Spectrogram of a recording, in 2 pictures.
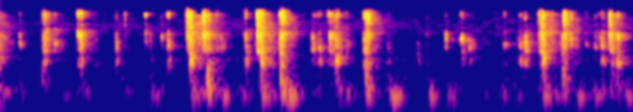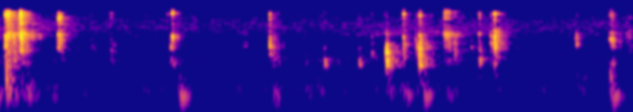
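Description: Fingertips type rapidly on a compact black plastic typewriter-style keyboard with round plastic keycaps. Sharp, bright clicky taps come in quick bursts with almost no ring, and there is a brief lull partway through before the typing picks up again.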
